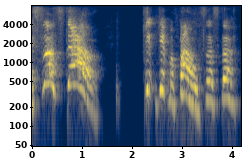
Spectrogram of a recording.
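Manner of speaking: high excited yelling; excited shout. Retold or imitated. Sister yelling for the phone, high and excited. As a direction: shout it like she can't believe it. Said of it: "these were Nitra's".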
